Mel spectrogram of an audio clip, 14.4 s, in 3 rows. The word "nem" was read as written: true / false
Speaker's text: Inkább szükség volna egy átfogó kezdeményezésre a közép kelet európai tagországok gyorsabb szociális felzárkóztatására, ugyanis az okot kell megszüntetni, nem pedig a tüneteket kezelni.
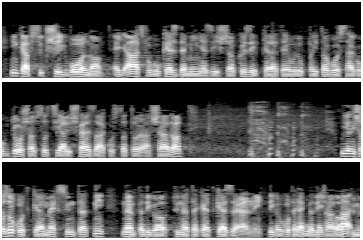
true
